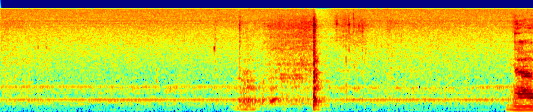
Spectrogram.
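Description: Quiet room with a faint steady electrical hum. About two seconds in there is a short vocal murmur, followed by a single sharp click.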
